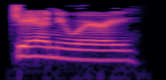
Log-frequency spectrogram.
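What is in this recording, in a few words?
"january", British English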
